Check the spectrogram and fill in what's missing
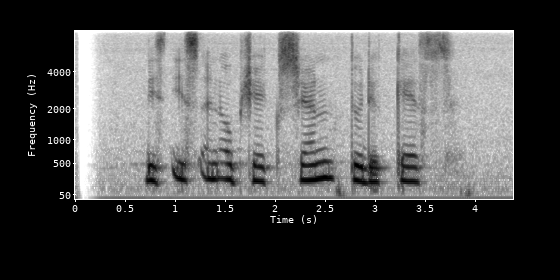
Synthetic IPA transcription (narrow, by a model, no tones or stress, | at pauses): disisə̃nɔb̚d͡ʒɛkʃɔ̃ntudəkɛs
